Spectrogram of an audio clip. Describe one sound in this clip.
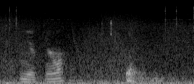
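Energy weapons zap and crackle in a battle.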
